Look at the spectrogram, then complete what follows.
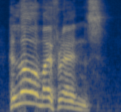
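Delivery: calling out. Narrating a scene where a figure waves from a wagon, calling out. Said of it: "calling out".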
